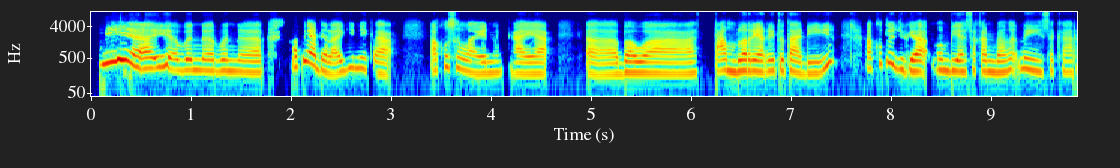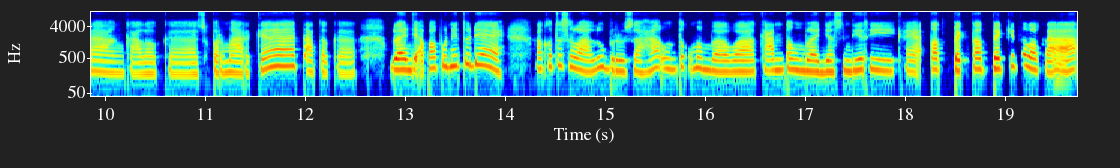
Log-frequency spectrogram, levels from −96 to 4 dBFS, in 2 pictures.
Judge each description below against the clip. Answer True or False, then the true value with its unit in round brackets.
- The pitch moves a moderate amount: True (3.2 semitones)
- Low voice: False (225 Hz)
